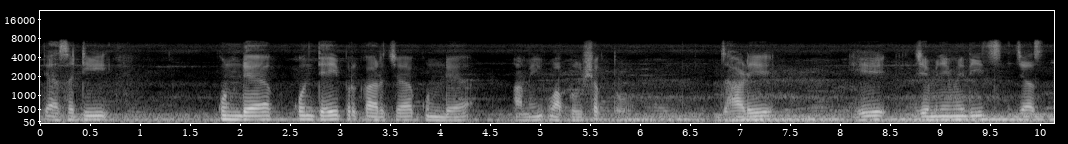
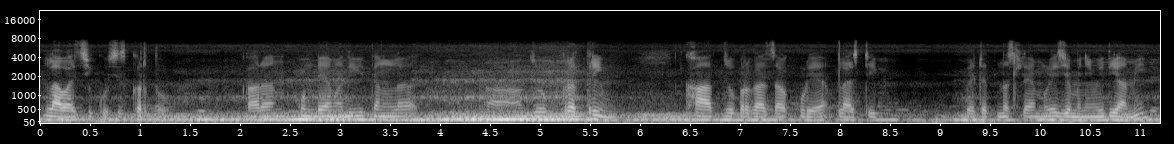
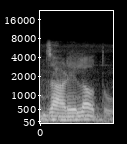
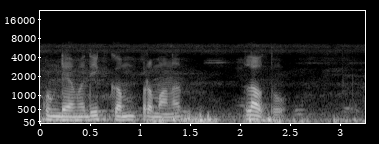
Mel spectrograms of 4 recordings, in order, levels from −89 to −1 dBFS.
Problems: constant background noise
